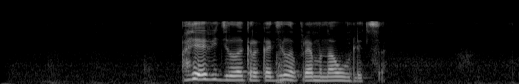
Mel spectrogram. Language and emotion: Russian, positive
